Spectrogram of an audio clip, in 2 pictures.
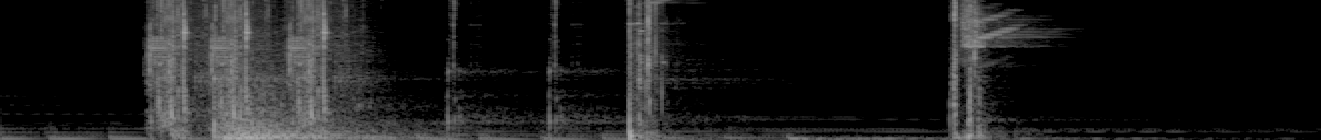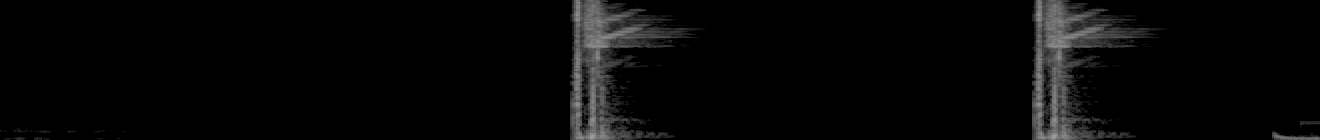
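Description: Sharp whooshing menu sounds ring out as items change.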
